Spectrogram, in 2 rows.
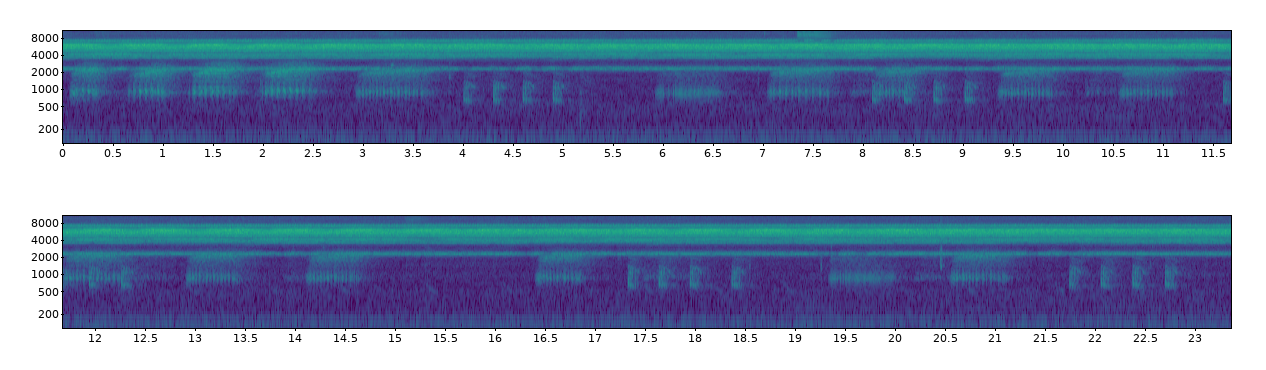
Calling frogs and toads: Boana albopunctata, Usina tree frog
Brazil, 8:00pm

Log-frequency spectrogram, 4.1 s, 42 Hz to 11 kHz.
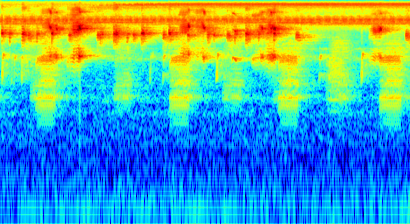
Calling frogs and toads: lesser tree frog, dwarf tree frog, pointedbelly frog, Scinax fuscovarius
Brazil, 7:30pm

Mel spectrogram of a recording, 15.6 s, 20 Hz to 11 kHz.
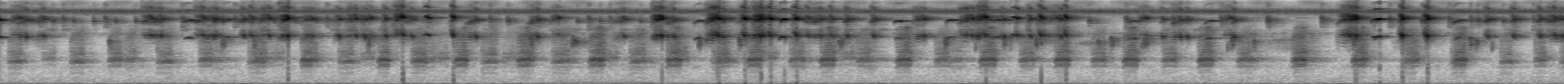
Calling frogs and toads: lesser tree frog, Scinax fuscovarius
Brazil, 10:15pm

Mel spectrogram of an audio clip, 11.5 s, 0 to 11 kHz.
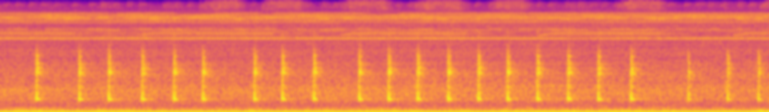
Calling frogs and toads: blacksmith tree frog
Brazil, 7:30pm

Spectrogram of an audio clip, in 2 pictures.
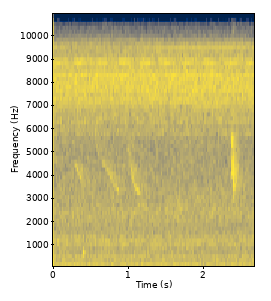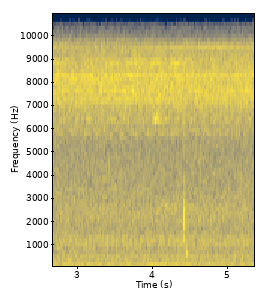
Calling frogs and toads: none
Brazil, 5:45pm

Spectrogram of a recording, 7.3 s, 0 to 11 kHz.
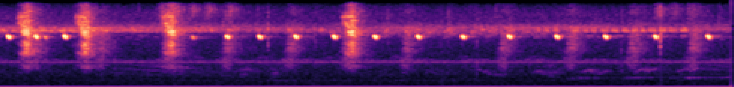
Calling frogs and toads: Adenomera diptyx
Brazil, 6:00pm

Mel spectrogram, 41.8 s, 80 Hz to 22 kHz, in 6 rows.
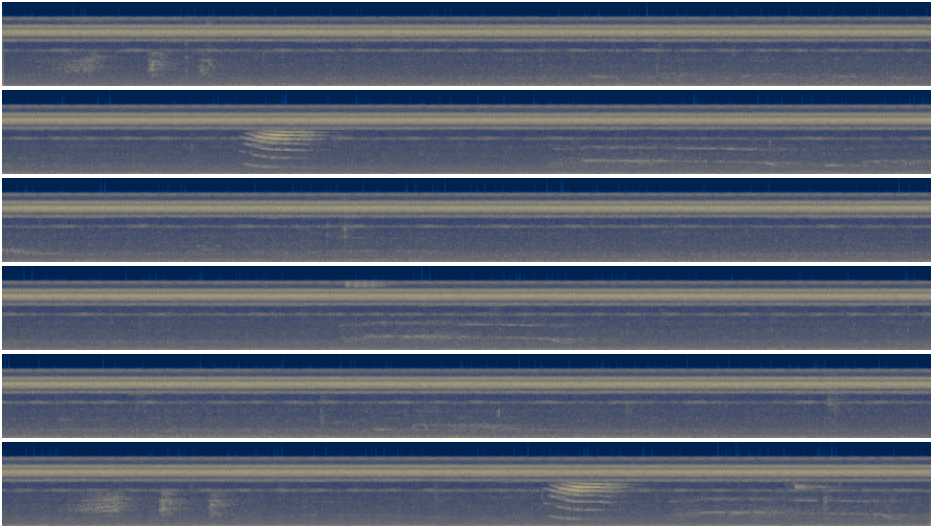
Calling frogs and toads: brown-spotted dwarf frog
Brazil, 4:30am

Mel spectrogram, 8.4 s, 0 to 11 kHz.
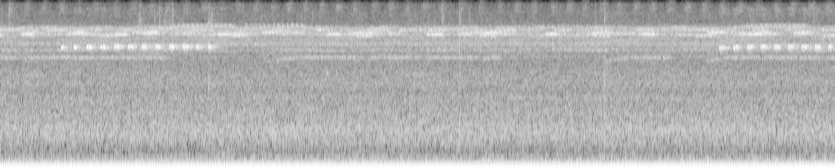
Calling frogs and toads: none
Brazil, 3:00am

